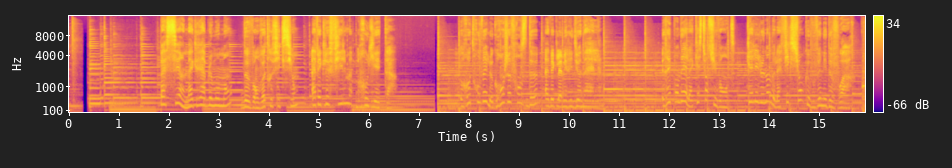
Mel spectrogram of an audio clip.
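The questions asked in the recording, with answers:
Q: Quel est le nom de la fiction que vous venez de voir?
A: Julieta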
